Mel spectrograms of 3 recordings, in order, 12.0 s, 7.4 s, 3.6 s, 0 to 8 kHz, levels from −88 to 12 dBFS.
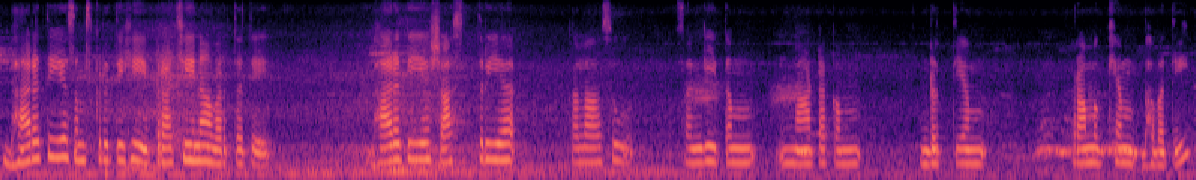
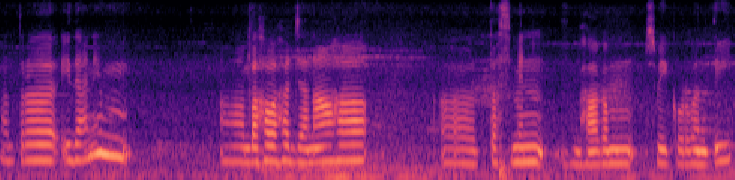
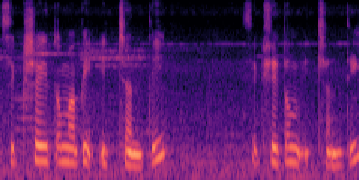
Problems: constant background noise, background conversations at intervals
